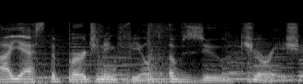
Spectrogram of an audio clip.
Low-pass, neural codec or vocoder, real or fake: 7.2 kHz; none; real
